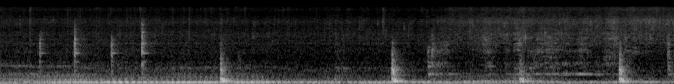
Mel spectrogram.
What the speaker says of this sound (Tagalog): Magigisa na ako ng bawang sibuyas. Dito ko na lang siya lulutuin.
